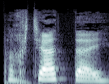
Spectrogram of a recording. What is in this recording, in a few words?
"paxcha", Archi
